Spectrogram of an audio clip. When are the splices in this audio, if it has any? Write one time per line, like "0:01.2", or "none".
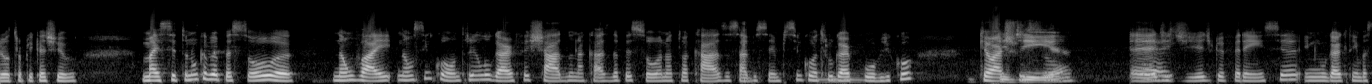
none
